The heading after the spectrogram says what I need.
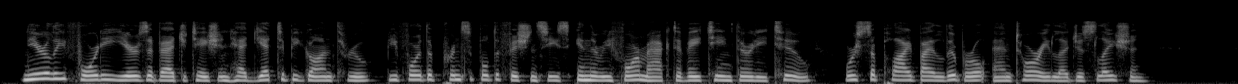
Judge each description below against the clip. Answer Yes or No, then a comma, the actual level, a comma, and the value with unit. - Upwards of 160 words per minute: No, slow, 135 wpm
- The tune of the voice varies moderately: No, narrow, 2.3 semitones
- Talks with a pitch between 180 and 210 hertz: Yes, high, 190 Hz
